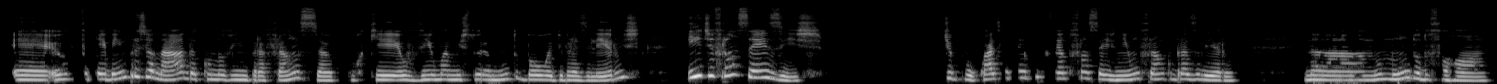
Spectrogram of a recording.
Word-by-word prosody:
eh, 210 Hz, -1 st, +3 dB
eu 240 Hz, -, -1 dB
fiquei 250 Hz, -1 st, -1 dB
bem 245 Hz, +4 st, +1 dB
impressionada 275 Hz, -, 0 dB
quando 230 Hz, -2 st, -3 dB
eu -, -, 0 dB
vim 210 Hz, 0 st, +1 dB
pra 195 Hz, -1 st, -2 dB
França, 195 Hz, -2 st, -2 dB
porque 200 Hz, +2 st, -8 dB
eu 210 Hz, 0 st, +4 dB
vi 205 Hz, +3 st, 0 dB
uma 225 Hz, 0 st, -1 dB
mistura 215 Hz, +1 st, -1 dB
muito 220 Hz, +3 st, -1 dB
boa 215 Hz, -2 st, +2 dB
de 200 Hz, +2 st, -3 dB
brasileiros 195 Hz, -, -1 dB, 0.5 s
e 375 Hz, +5 st, +10 dB
de 400 Hz, 0 st, +5 dB
franceses. 325 Hz, -, 0 dB, 1.2 s
Tipo, 235 Hz, -8 st, -3 dB
quase 245 Hz, +3 st, -3 dB
que 285 Hz, -, -11 dB
100% 305 Hz, -3 st, -6 dB
francês, 275 Hz, -7 st, -2 dB
nenhum 215 Hz, +5 st, +1 dB
franco-brasileiro, 235 Hz, -7 st, -1 dB, 0.6 s
na 205 Hz, -1 st, 0 dB
no 210 Hz, +4 st, 0 dB
mundo 260 Hz, +4 st, +1 dB
do 220 Hz, -, -1 dB
forró. 185 Hz, -5 st, -2 dB
220 Hz, 135 wpm, -22 LUFS, 205-270 Hz, 1.2 s, e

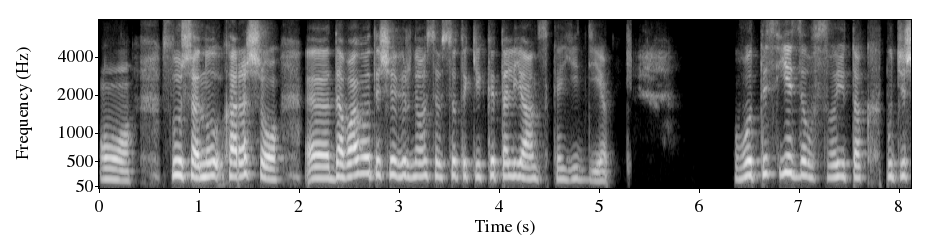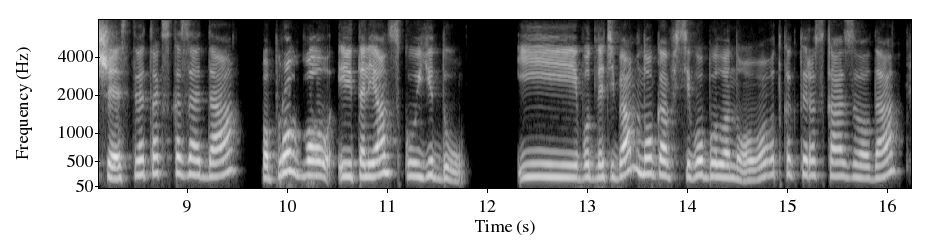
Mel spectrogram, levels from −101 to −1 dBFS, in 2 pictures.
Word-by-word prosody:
О. 180 Hz, -3 st, +1 dB, 0.3 s
Слушай, 250 Hz, -3 st, +5 dB
ну 240 Hz, +2 st, +4 dB
хорошо, 235 Hz, -6 st, +4 dB, 0.2 s
э, 205 Hz, +1 st, +4 dB
давай 235 Hz, +4 st, +5 dB
вот 285 Hz, -1 st, +2 dB
ещё 260 Hz, 0 st, +4 dB
вернемся 240 Hz, 0 st, 0 dB
всё-таки 240 Hz, 0 st, -2 dB
к 230 Hz, -, -12 dB
итальянской 210 Hz, -6 st, -1 dB
еде. 165 Hz, -4 st, -7 dB, 1.3 s
Вот 245 Hz, +6 st, +2 dB
ты 280 Hz, -, +1 dB
съездил 275 Hz, -4 st, +1 dB
в -, -, -12 dB
свои, 220 Hz, +2 st, -2 dB
так, 215 Hz, -2 st, -6 dB
путешествия, 235 Hz, +1 st, +3 dB
так 290 Hz, +2 st, -4 dB
сказать, 275 Hz, -4 st, -3 dB
да. 255 Hz, +8 st, -2 dB, 0.2 s
Попробовал 250 Hz, +3 st, +1 dB
итальянскую 235 Hz, +3 st, -1 dB
еду, 200 Hz, -11 st, -6 dB, 0.5 s
и 225 Hz, -1 st, -2 dB
вот 225 Hz, 0 st, -3 dB
для 220 Hz, +1 st, -2 dB
тебя 235 Hz, +7 st, -1 dB
много 280 Hz, -6 st, -1 dB
всего 240 Hz, +1 st, -2 dB
было 230 Hz, -2 st, -1 dB
нового, 185 Hz, +2 st, -4 dB
вот 270 Hz, +1 st, -9 dB
как 270 Hz, -2 st, -9 dB
ты 270 Hz, -, -2 dB
рассказывал, 240 Hz, -4 st, -5 dB
да. 245 Hz, +10 st, -4 dB
235 Hz, 145 wpm, -21 LUFS, 215-255 Hz, 1.3 s, Слушай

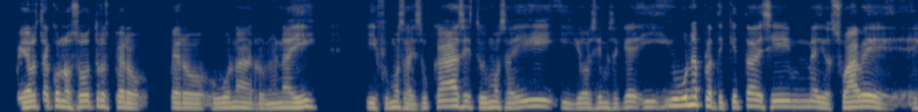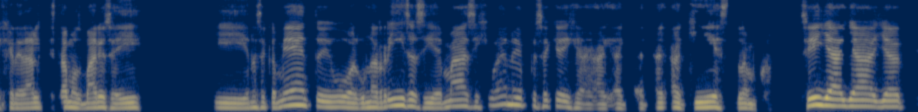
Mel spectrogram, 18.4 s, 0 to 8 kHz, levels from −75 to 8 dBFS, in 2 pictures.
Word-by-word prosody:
pues 130 Hz, -, +1 dB
ya 145 Hz, -, +7 dB
no -, -, +4 dB
está 165 Hz, +2 st, -1 dB
con 170 Hz, -2 st, +3 dB
nosotros, 150 Hz, +2 st, +1 dB
pero, 130 Hz, -4 st, 0 dB, 0.2 s
pero 125 Hz, -3 st, 0 dB
hubo 125 Hz, +1 st, -2 dB
una 135 Hz, -1 st, 0 dB
reunión 120 Hz, +2 st, -2 dB
ahí 140 Hz, +3 st, +2 dB, 0.5 s
y 125 Hz, -1 st, -1 dB
fuimos 130 Hz, +3 st, -1 dB
ahí 120 Hz, -, 0 dB
a -, -, -5 dB
su 130 Hz, +4 st, -4 dB
casa 160 Hz, 0 st, +2 dB
y -, -, -1 dB
estuvimos 135 Hz, 0 st, -1 dB
ahí 155 Hz, +5 st, 0 dB
y 130 Hz, -3 st, -6 dB
yo 125 Hz, +1 st, -2 dB
si 130 Hz, +3 st, -3 dB
me -, -, -2 dB
acerqué, 135 Hz, +4 st, -2 dB
y 145 Hz, -1 st, -4 dB
y -, -, +1 dB
hubo 180 Hz, +1 st, +6 dB
una 205 Hz, 0 st, +6 dB
platiquita 145 Hz, -, 0 dB
así 155 Hz, +1 st, +1 dB
medio 150 Hz, -4 st, -2 dB
suave 140 Hz, -4 st, +2 dB
eh, -, -, -5 dB
en -, -, -5 dB
general 125 Hz, +1 st, -2 dB
que -, -, -53 dB
estábamos 140 Hz, -4 st, -1 dB
varios 130 Hz, +1 st, +1 dB
ahí, 125 Hz, +2 st, 0 dB, 0.7 s
y 125 Hz, -2 st, -2 dB
un 130 Hz, -, -3 dB
acercamiento, 165 Hz, +8 st, 0 dB
y 145 Hz, -, +1 dB
hubo 140 Hz, -1 st, 0 dB
algunas 130 Hz, +2 st, -1 dB
risas 165 Hz, -1 st, +1 dB
y 130 Hz, 0 st, -1 dB
demás, 155 Hz, +5 st, -2 dB
y -, -, -6 dB
dije: 135 Hz, -, -17 dB
"Bueno". 210 Hz, +2 st, -1 dB
Yo 195 Hz, -, 0 dB
pensé 165 Hz, -2 st, -7 dB
que 165 Hz, -, -6 dB
dije: 130 Hz, -5 st, -4 dB
"Ay 110 Hz, -1 st, -9 dB
a -, -, -7 dB
a 115 Hz, +4 st, -8 dB
aquí 135 Hz, +4 st, +2 dB
es 130 Hz, -, 0 dB
trampa". 125 Hz, -4 st, -5 dB, 0.3 s
Sí, 195 Hz, +3 st, +7 dB
ya 180 Hz, -2 st, +6 dB
ya 165 Hz, -1 st, +2 dB
ya, 155 Hz, 0 st, 0 dB
140 Hz, 220 wpm, -22 LUFS, 125-155 Hz, 0.7 s, ya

